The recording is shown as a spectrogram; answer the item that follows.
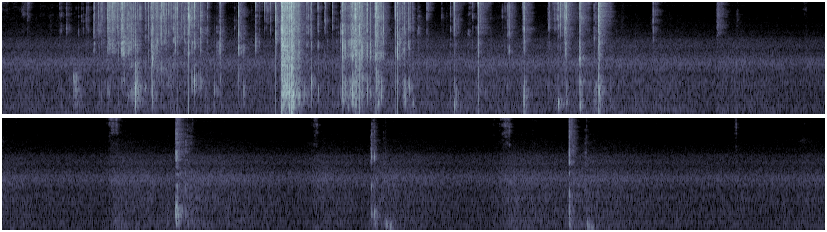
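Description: Foil trading-card pack wrapper being torn open and crinkled for a few seconds, followed by a few soft scattered clicks of cards being handled.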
